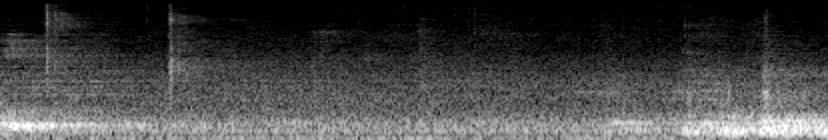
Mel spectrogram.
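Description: A lull in the narration: steady background hiss and low hum of an old recording, with two faint clicks in the first second and a half. A voice starts again near the end.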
